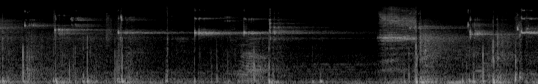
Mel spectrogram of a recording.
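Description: A basketball bounces with dull thumps on a hardwood floor.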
